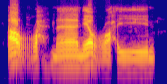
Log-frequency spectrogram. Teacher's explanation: ada penekanan ya pada huruf yang ro yang menjadi tebal ya. Dia dibulatkan Ar-Rahman, bukan Ar-Rahman ya.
